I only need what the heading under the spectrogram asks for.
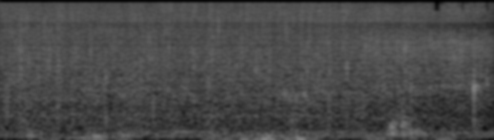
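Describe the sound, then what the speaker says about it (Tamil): Fish pieces frying in cold-pressed oil at a dam-side fish stall give a low, steady sizzle with faint bubbling pops, moderately quiet and continuous, with no speech. "நம்ம வறுத்து எடுக்க போகிறோம்"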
